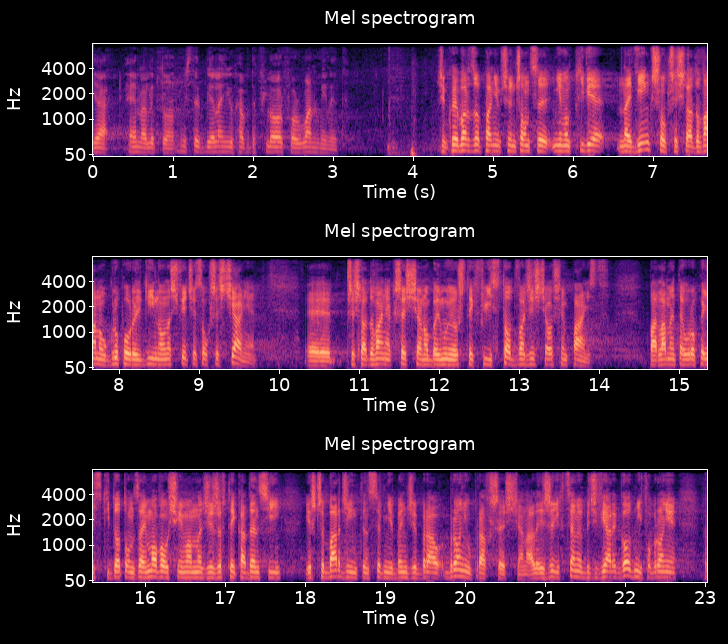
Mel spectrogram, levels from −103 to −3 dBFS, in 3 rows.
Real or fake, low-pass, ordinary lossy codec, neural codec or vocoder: fake; 7.2 kHz; none; vocoder, 22.05 kHz, 80 mel bands, WaveNeXt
